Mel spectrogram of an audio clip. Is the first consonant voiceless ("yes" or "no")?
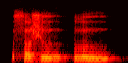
yes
